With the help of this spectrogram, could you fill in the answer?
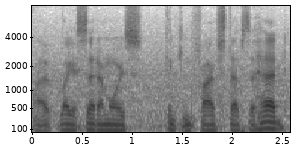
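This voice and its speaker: A man's voice: low voice, steady tone, a little fast, noisy background. A man from New York who grew up speaking Italian first, a guest talking casually in an interview, thoughtful, with many fillers. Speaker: guest, knife maker.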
